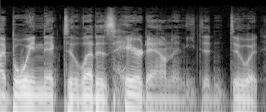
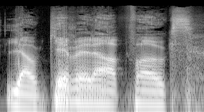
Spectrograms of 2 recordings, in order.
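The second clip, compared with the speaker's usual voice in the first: mock hype; 4 semitones higher, 8 dB louder, slower than usual. Hypes himself after take.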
